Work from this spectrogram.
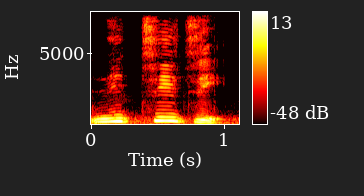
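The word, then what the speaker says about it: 日時: 자, 일시 그리고 휴일 있는데 일본어로는 일시는 니치지 그리고 휴일은 큐지츠로 읽어줍니다.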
